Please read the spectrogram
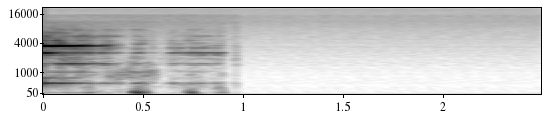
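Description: Near silence: a spoken word fades out at the start, followed by two faint low thumps within the first second, then complete silence with no background noise.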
